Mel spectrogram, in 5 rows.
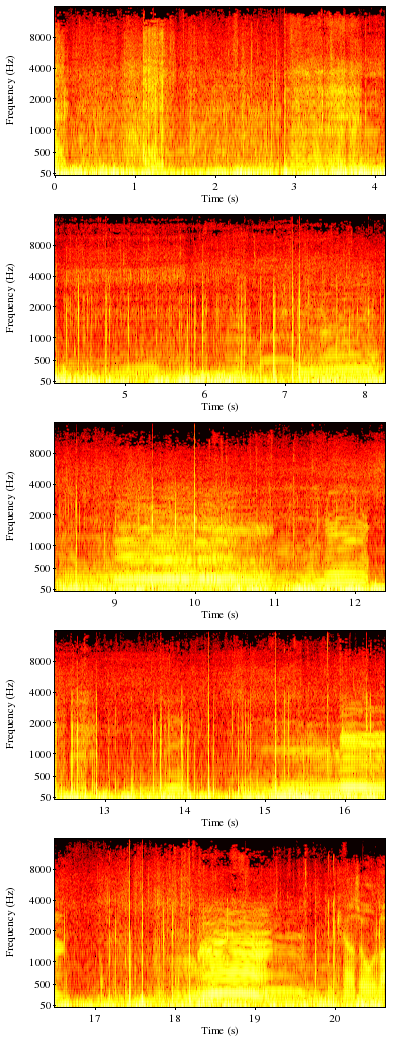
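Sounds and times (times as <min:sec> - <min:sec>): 
rustling: 0:00.0 - 0:20.6
wind: 0:00.0 - 0:20.6
young cattle mooing: 0:06.3 - 0:12.2, 0:15.0 - 0:16.6, 0:18.0 - 0:19.8.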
